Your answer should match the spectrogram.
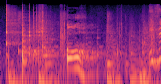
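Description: A marble dropped and bouncing, clicking sharply several times in the first second before it drops into a plastic cup.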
